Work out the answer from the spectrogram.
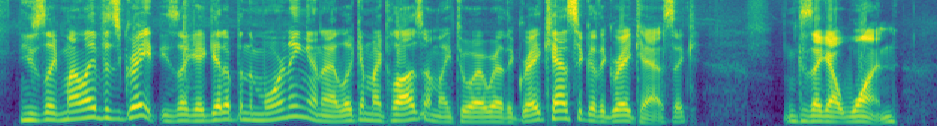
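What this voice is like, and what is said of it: New York accent. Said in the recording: “He had the New York accent. He was from Long Island.”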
